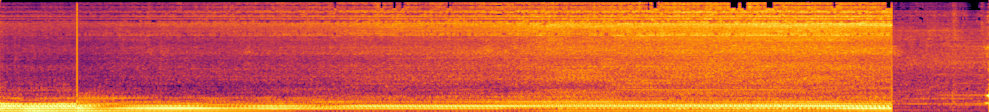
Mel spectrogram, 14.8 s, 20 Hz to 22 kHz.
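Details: Turbo K20 (K20A2) swapped EG hatch on a newly fabricated downpipe: engine catches and settles into a steady, deep, even idle with a low exhaust drone, no knocks or misses; running healthy.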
